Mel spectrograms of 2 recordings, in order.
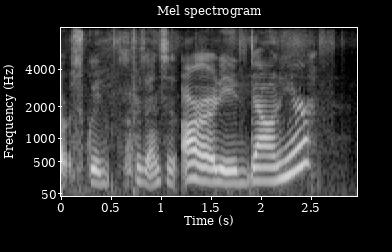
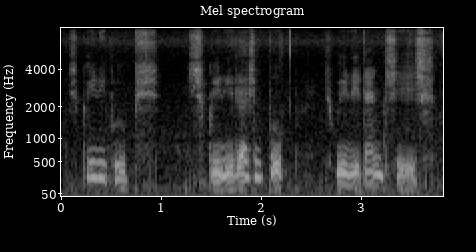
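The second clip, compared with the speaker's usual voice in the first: whispered teasing; 2 semitones higher, 16 dB quieter than usual. Real, not acted.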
